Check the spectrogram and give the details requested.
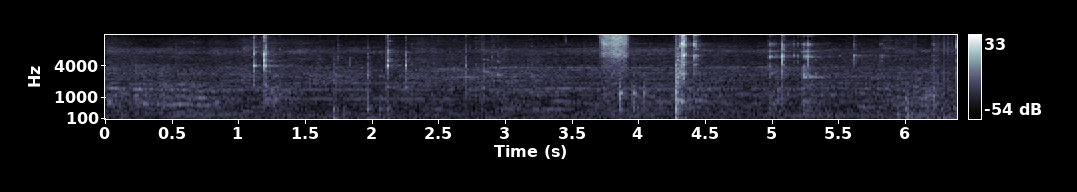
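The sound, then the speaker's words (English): Soju and beer bottles being opened and glasses clinking: scattered clicks and small ratcheting cap sounds, a brief fizzy hiss, then a sharp clink, all moderately quiet, with faint voices in the background. “Well, shall we crack some open?”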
